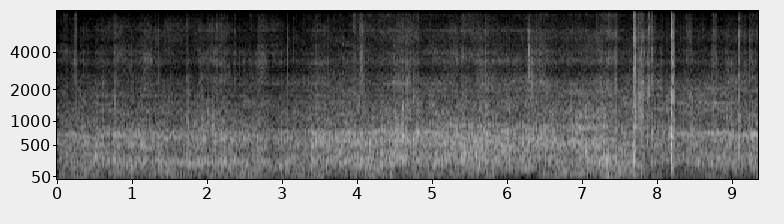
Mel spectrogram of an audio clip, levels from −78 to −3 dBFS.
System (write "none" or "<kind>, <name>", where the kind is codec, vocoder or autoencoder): codec, SNAC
